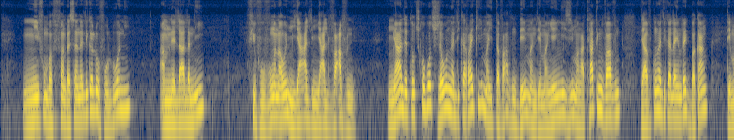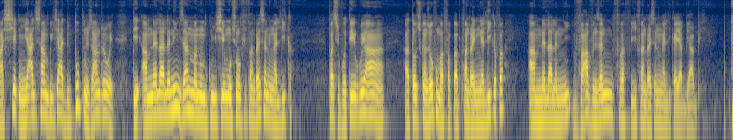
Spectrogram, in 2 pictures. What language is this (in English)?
Sakalava Malagasy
